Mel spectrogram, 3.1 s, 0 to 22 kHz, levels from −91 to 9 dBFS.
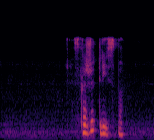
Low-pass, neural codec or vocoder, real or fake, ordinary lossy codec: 7.2 kHz; autoencoder, 22.05 kHz, a latent of 192 numbers a frame, VITS, trained on one speaker; fake; none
